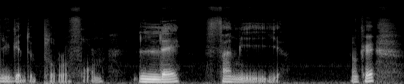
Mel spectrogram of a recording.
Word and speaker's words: familles: You just add this final S and you get the plural form, les familles, okay? Remember, chien, singular form, chien, same pronunciation, but you put this S, okay? Final S, not pronounced.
